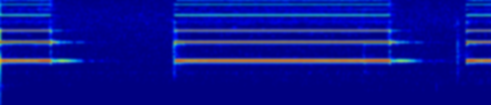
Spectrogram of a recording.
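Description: A pen-type digital multimeter sounds its continuity tester with loud, shrill electronic beeps, one short chirp, then a sustained tone of about a second and a half, then another brief chirp starting, close and clear over quiet background.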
